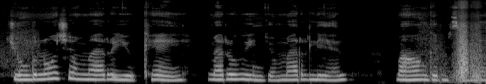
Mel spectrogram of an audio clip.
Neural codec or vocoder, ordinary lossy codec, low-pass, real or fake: none; none; none; real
